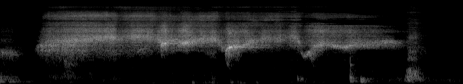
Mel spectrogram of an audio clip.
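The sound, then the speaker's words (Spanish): A person makes a long, breathy whistling whoosh with their mouth, imitating the eerie rush of passing through a wormhole, sustained and wavering for about four seconds, with no talking. “¿Puedes hacer una recreación del, sonido que habría al cruzar un, agujero de gusano?”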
